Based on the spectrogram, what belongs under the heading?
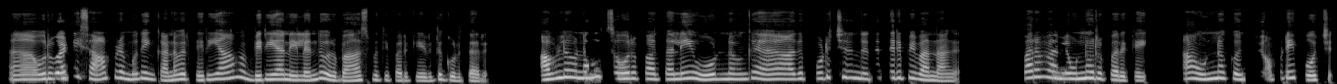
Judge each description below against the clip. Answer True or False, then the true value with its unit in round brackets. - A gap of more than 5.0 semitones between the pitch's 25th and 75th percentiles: True (5.4 semitones)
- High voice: True (245 Hz)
